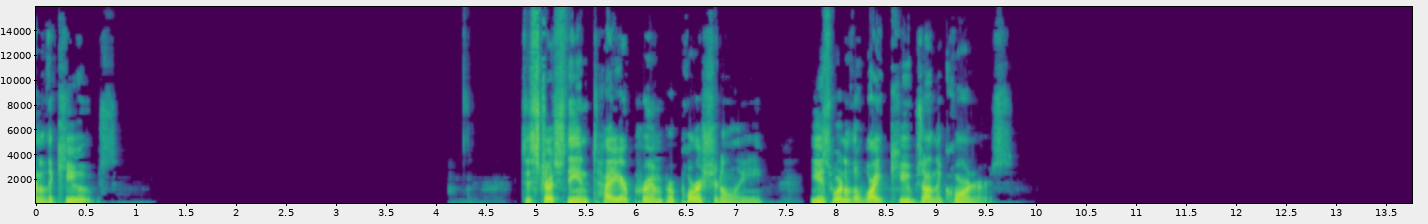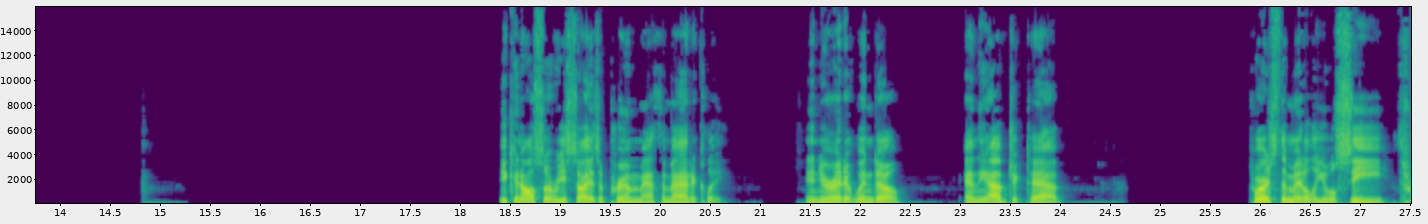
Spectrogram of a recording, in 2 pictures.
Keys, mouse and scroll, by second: 8.9 ctrl+shift+click.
